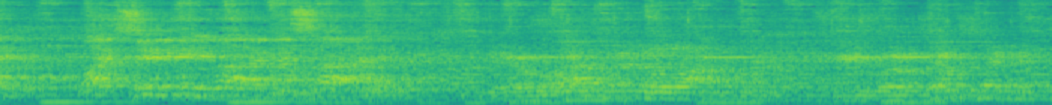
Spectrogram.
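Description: A busy shopping centre in Madrid that has hired a band to sing Christmas carols while people shop, the singing over a steady crowd murmur, the music sustained and moderately loud with pitched bass notes throughout.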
